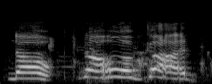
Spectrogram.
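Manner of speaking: full-throated, very loud shout. Reacting to a story about a green cloaked man: yelling. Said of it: "what are you yelling about?".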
